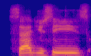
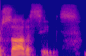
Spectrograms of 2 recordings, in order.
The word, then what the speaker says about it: Sadducees: the dead because the they either call them sadducees or sodases it's pronounced that way in both directions sadducees because they're sad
